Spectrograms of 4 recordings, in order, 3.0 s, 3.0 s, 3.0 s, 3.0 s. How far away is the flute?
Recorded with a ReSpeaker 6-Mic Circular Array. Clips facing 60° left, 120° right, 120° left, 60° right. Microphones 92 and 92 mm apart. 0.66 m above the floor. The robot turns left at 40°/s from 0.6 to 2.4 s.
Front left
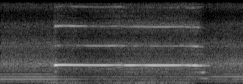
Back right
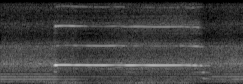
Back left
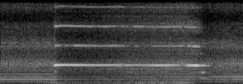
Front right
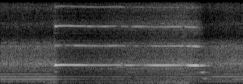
About 1.3 m.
